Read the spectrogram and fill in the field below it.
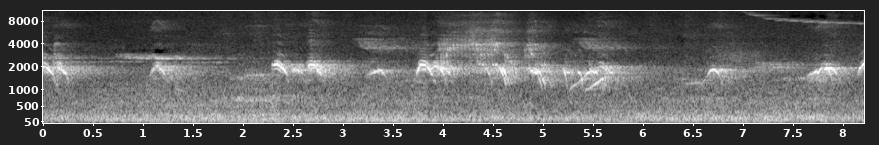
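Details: Singing greater racket-tailed drongo, dated 7 February 2018, delivering a varied run of slurred, downward-sweeping squawks and metallic chirps in irregular clusters, with a faint high whistle near the end and constant background hiss.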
